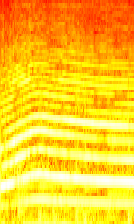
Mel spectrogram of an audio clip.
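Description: A single voice holding one long, steady note, rising a little at the start and then sinking slowly for about two and a half seconds.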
